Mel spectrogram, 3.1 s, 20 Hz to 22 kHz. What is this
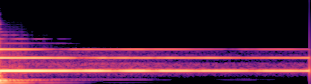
A 1-shot sample taken of harmonics of a Yamaha Eterna classical acoustic guitar, recorded with a CAD E100 microphone.
Notes for samples in this pack:
Harmonics were played at the 4th, 5th, 7th and 12th frets on each string of the instrument. Each position has 5 velocity layers per note.
Naming conventions for samples is as follows:
GtrClass-[fret position]f,[string number]s([MIDI note number])~v[velocity number 1-5]
The samples contain a crossfade-looped region at the end of each file. Just enable looping, set the sample player's sustain parameter to 0% and use the decay and/or release parameter to fade the sample out as needed.
Loop regions are as follows:
[150,000-199,999]:
GtClHrm-04f,4s(78)
GtClHrm-04f,5s(73)
GtClHrm-04f,6s(68)
GtClHrm-05f,3s(79)
GtClHrm-05f,4s(74)
GtClHrm-05f,5s(69)
GtClHrm-05f,6s(64)
GtClHrm-07f,3s(74)
GtClHrm-07f,4s(69)
GtClHrm-07f,5s(64)
GtClHrm-07f,6s(59)
GtClHrm-12f,4s(62)
GtClHrm-12f,5s(57)
GtClHrm-12f,6s(52)
[100,000-149,999]:
GtClHrm-04f,3s(83)
1-shot, acoustic, guitar, multisample, velocity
